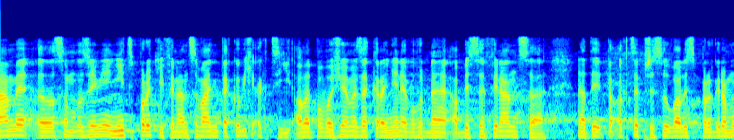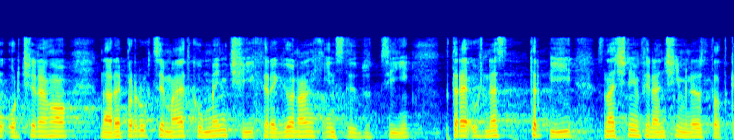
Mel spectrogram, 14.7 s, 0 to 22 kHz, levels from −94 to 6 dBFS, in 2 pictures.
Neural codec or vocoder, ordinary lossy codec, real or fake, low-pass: codec, 16 kHz, 8 kbps, FreqCodec, larger model; MP3, 64 kbps; fake; 7.2 kHz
